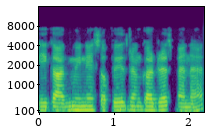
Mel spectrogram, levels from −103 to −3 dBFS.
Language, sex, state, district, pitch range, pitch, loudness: Hindi, male, Bihar, Darbhanga, 125-135 Hz, 130 Hz, -18 LUFS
